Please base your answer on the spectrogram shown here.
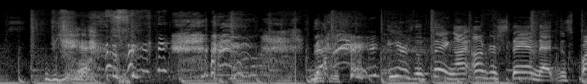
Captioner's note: chuckles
